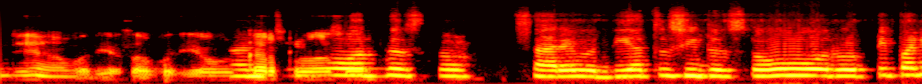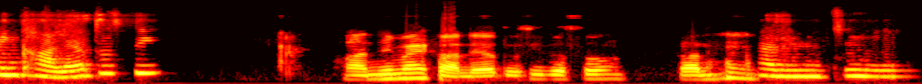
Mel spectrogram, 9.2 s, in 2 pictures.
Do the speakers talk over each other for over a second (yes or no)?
no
